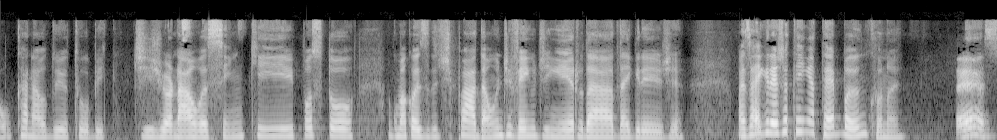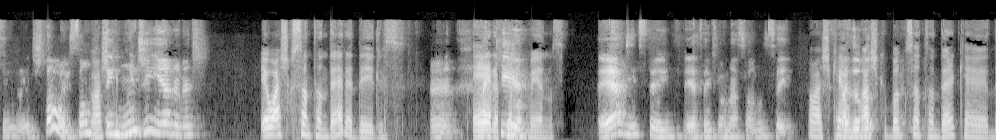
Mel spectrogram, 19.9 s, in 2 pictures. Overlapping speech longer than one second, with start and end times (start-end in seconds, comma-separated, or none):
none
